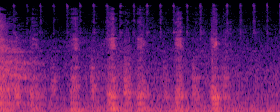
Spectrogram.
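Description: A coin scraping the scratch-off coating from a lottery ticket, a faint run of short rubbing strokes, about three or four a second.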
